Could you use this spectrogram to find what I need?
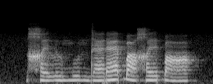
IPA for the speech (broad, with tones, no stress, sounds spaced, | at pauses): χ e˩ l ɯ˩ m u˩ n d æ˩˧ ɾ æ˧˥ ɓ ɑ˩˧ χ e˧˥ ɓ ɑ˩˧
